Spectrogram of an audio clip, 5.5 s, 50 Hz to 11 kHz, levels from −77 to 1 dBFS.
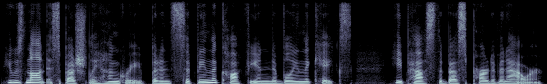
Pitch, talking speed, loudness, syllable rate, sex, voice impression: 195 Hz, 240 wpm, -20 LUFS, 6.2 syllables/s, female, feminine, slightly adult-like, slightly fluent, intellectual, calm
